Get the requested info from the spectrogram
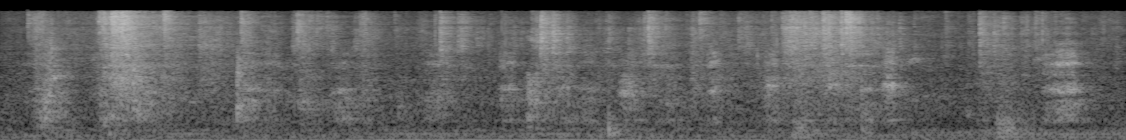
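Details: A seven-week-old Golden Retriever puppy litter at play: soft whimpers and panting break through scuffling and patter, with short, bright bursts and a steady low hum underneath.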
